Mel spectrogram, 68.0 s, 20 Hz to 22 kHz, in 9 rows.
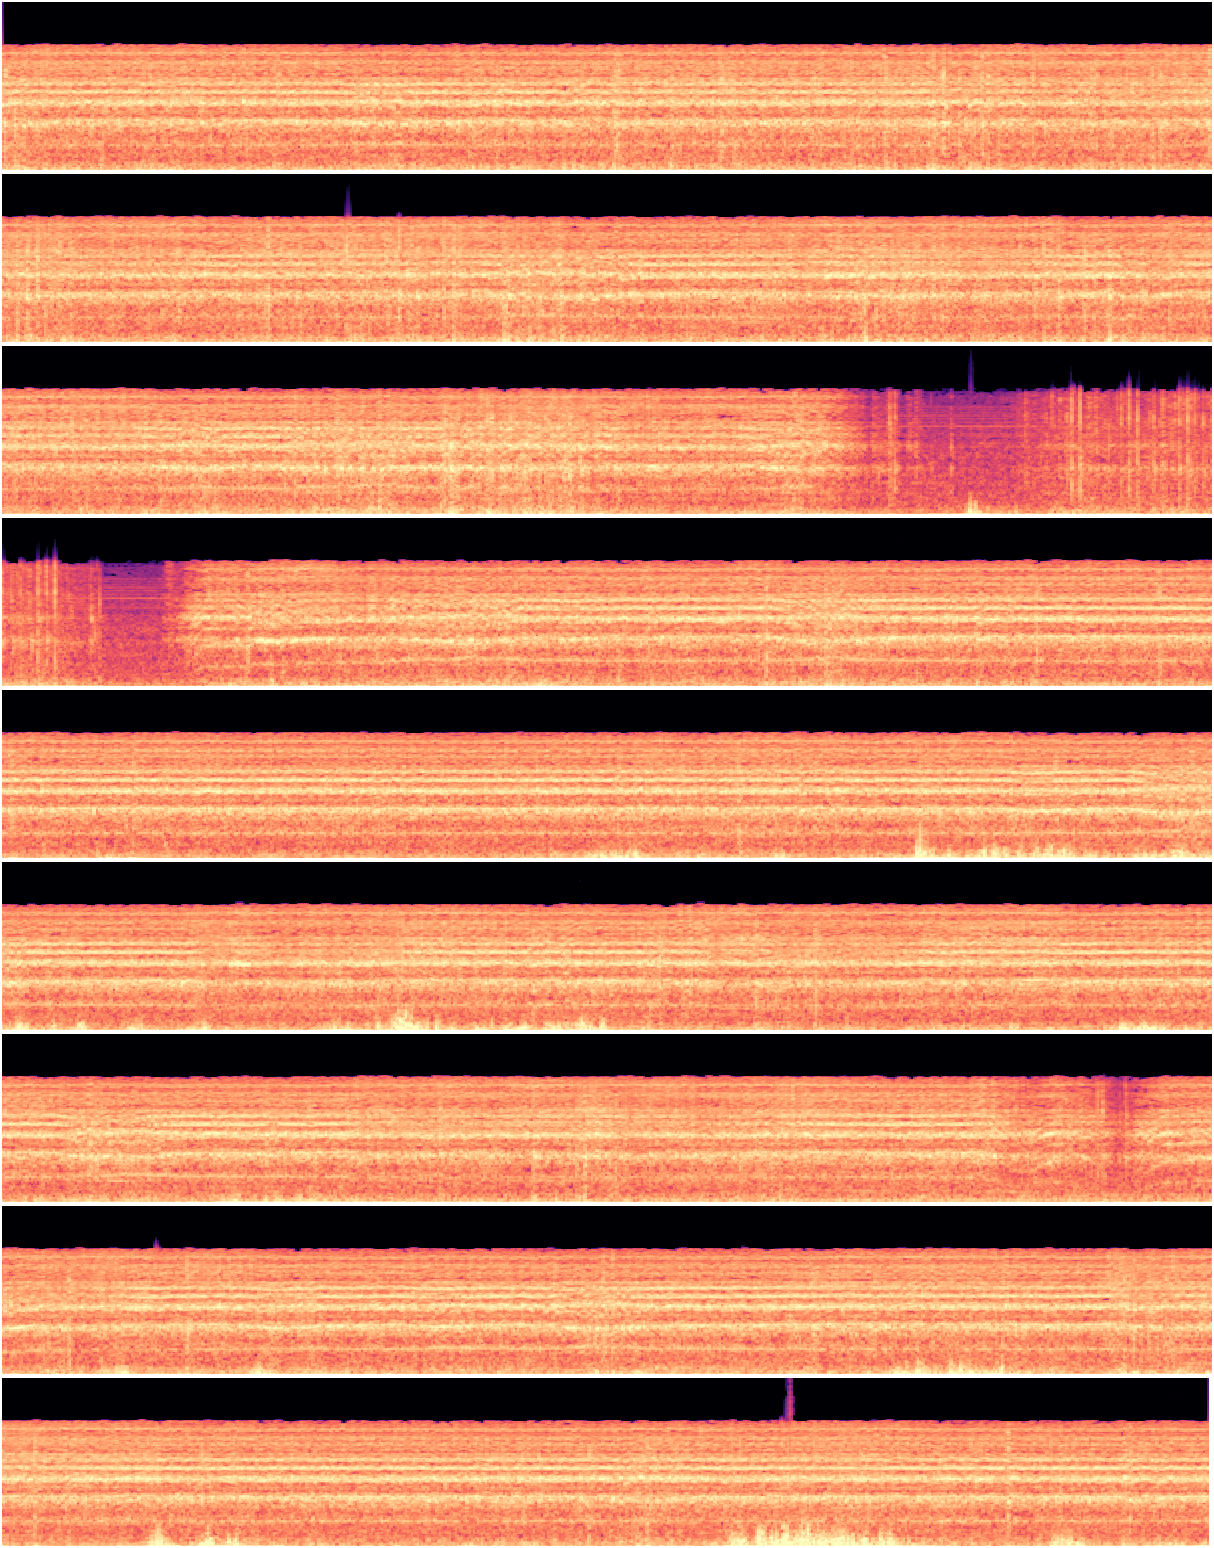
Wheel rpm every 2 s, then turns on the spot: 160, 160, 160, 160, 160, 160, 160, 160, 160, 160, 40, 20, 140, 160, 160, 160, 160, 160, 160, 160, 160, 160, 160, 160, 160, 150, 110, 160, 160, 160, 160, 160, 160, 160.
none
